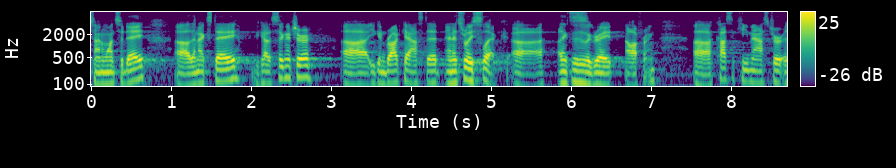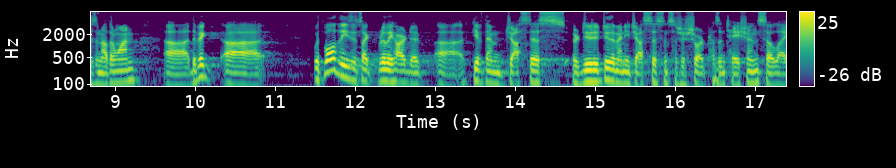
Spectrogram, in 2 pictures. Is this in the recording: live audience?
yes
